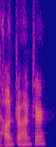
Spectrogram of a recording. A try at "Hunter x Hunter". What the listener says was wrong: I don't think you pronounced the X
